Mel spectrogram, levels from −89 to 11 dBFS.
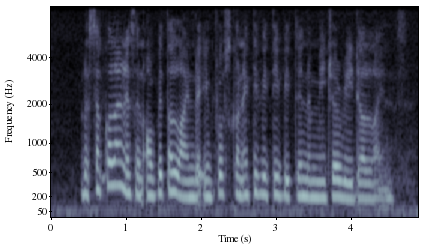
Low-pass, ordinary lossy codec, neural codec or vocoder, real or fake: none; none; codec, 16 kHz, 8 kbps, FunCodec, trained on Chinese and English, 25 frames a second; fake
